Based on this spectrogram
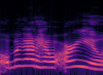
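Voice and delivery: high, gushing hello; excited greeting. Retold or imitated. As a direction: squeal hello to an old friend. Greeting friend in passing.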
